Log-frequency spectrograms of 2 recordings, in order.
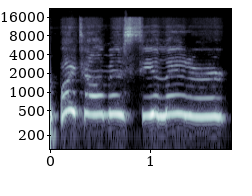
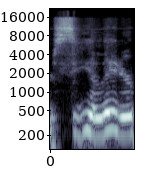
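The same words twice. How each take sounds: First: Much higher, lilting farewell; bright high-pitched sing-song "Bye, Thomas. See you later."; sing-song goodbye. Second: Said in the usual way. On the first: Real, not acted. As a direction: call the goodbye up high and cheery.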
